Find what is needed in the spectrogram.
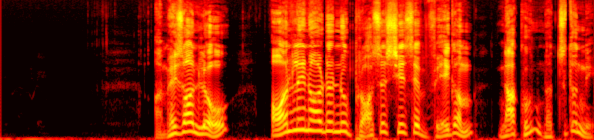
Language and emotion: Telugu, surprised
